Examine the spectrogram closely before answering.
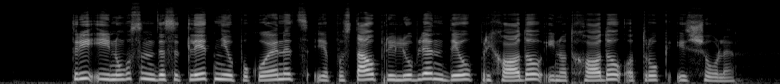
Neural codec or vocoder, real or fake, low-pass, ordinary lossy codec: none; real; 19.8 kHz; none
